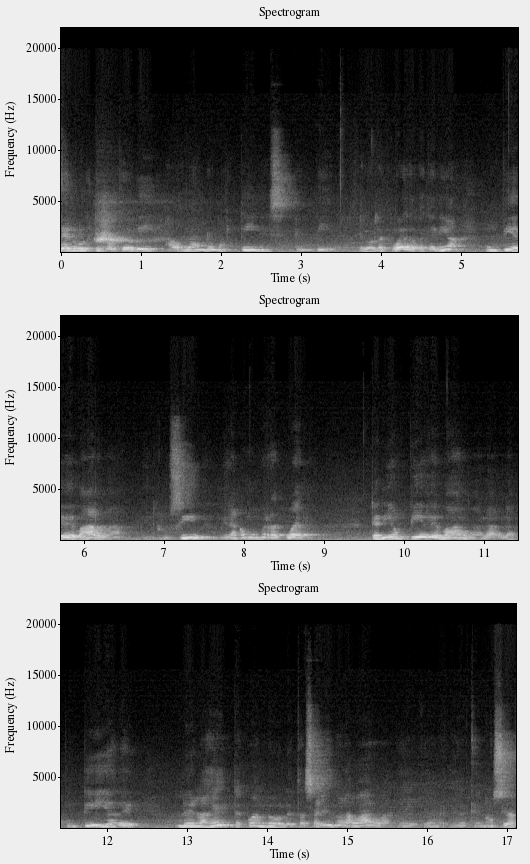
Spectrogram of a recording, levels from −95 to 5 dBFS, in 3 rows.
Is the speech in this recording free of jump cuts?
yes; 0 cuts

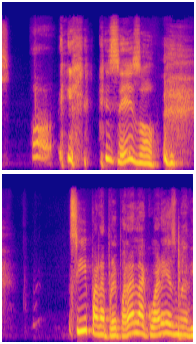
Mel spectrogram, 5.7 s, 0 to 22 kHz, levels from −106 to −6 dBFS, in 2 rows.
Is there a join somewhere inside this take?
no; 0 cuts

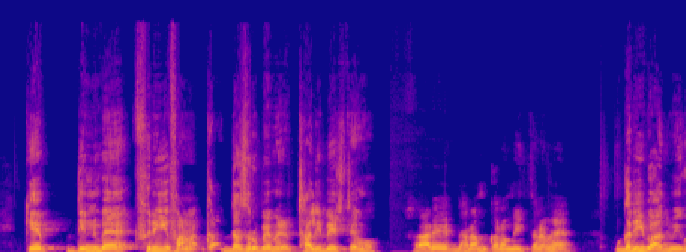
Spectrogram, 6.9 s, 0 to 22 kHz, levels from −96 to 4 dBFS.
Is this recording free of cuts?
no; 1 cut; at 3.8 s

